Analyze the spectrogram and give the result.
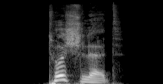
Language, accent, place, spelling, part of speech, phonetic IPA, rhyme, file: German, Germany, Berlin, tuschlet, verb, [ˈtʊʃlət], -ʊʃlət, De-tuschlet.ogg
- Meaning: second-person plural subjunctive I of tuscheln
